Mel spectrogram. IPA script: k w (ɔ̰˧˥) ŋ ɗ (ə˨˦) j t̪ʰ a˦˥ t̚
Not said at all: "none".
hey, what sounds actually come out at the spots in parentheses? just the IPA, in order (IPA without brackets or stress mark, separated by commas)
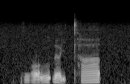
ɔ̰˧˥, ə̰˧˨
